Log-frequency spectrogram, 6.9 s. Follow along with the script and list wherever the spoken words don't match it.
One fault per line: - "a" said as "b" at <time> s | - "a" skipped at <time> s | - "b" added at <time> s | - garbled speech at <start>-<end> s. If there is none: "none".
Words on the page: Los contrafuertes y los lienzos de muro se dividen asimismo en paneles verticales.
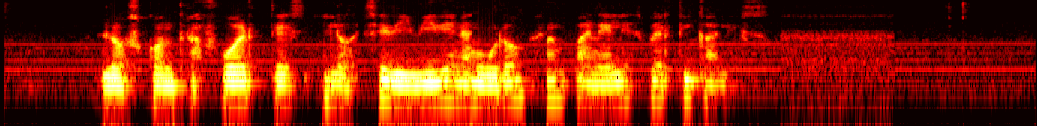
- "lienzos de muro" skipped at 2.4 s
- "asimismo" said as "muro" at 3.1 s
